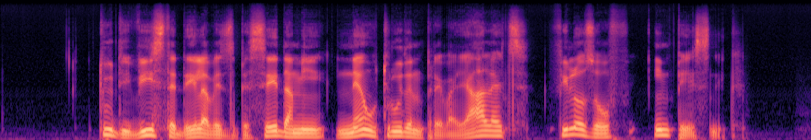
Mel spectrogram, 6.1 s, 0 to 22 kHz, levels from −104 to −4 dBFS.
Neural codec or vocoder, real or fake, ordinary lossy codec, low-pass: autoencoder, 48 kHz, 128 numbers a frame, DAC-VAE, trained on Japanese speech; fake; none; 19.8 kHz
